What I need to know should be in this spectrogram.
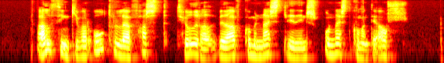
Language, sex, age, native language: Icelandic, male, 40-49, Icelandic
